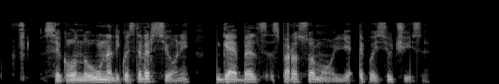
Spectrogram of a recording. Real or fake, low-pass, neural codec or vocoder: real; 7.2 kHz; none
